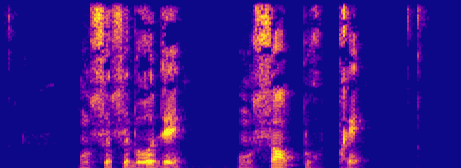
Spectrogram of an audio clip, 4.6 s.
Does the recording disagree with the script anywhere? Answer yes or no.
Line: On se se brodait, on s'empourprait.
no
